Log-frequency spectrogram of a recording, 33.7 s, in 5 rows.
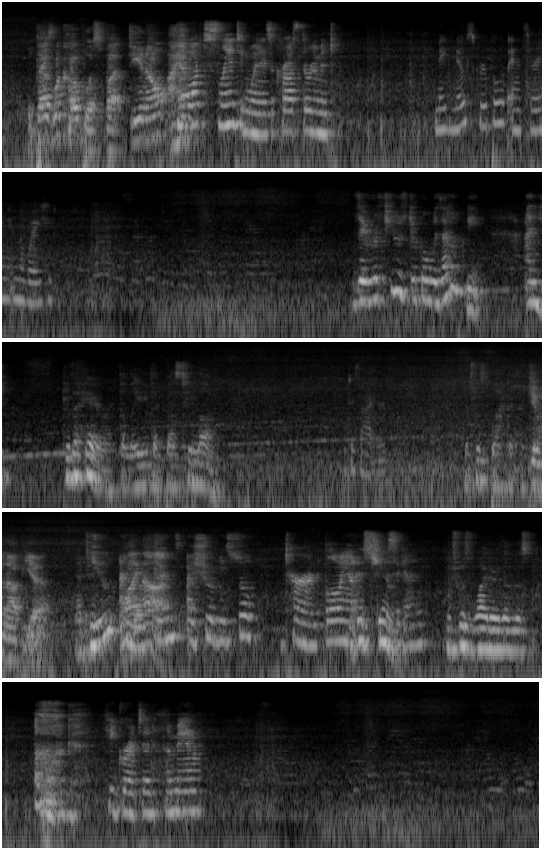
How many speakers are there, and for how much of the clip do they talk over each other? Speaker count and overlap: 6, about 11%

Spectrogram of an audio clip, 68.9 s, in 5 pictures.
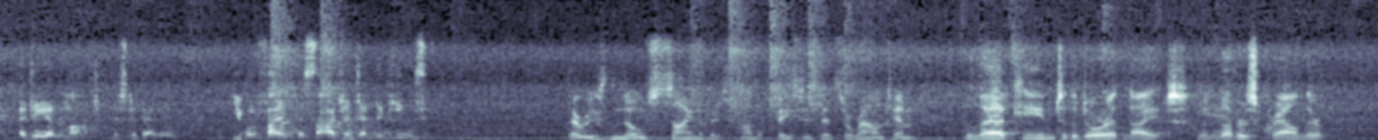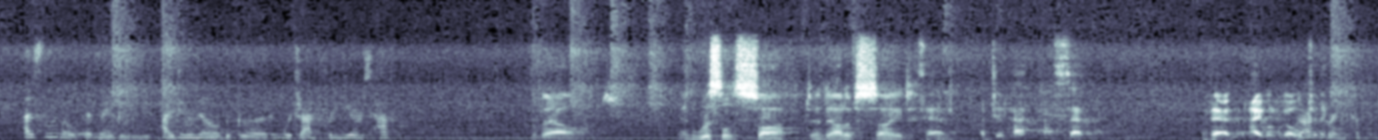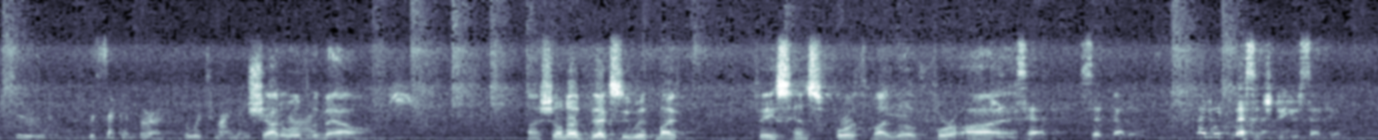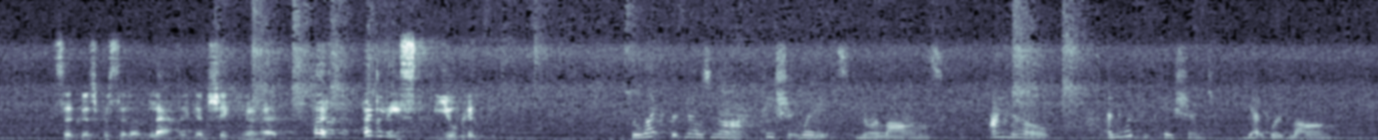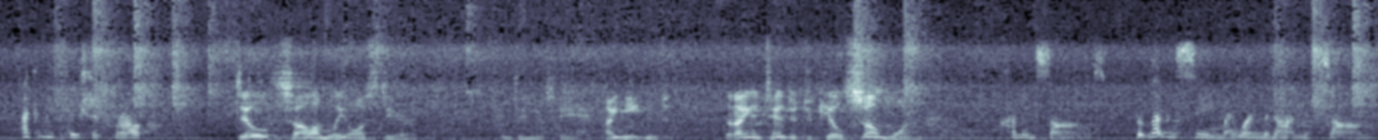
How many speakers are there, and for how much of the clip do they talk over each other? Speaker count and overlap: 4, about 3%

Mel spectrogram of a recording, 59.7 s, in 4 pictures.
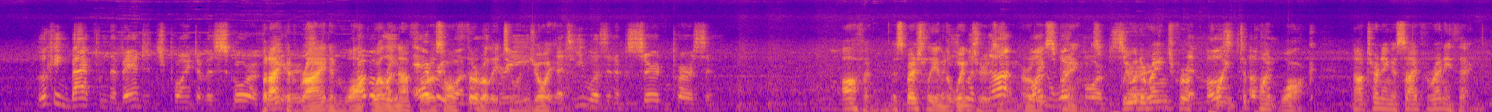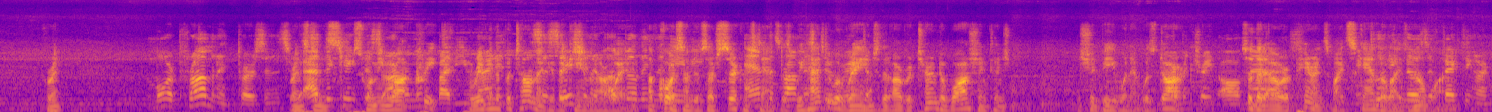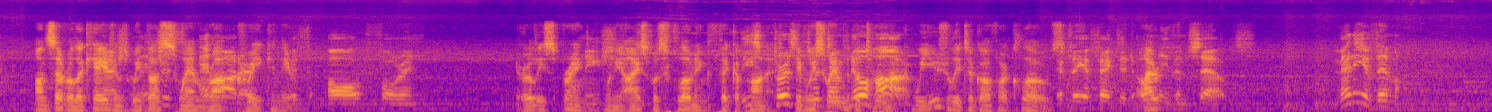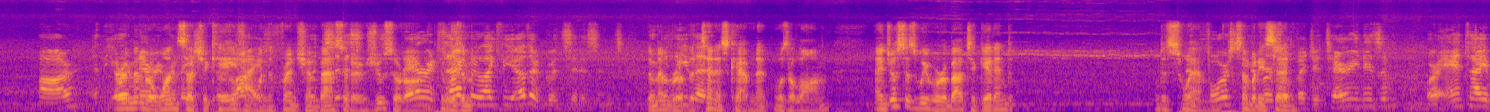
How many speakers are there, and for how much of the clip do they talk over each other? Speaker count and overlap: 2, about 47%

